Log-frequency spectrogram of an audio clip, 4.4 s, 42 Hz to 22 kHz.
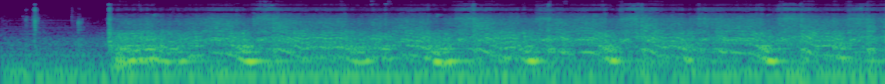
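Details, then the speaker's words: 1986 GMC Sierra engine with a new distributor, with a little gas in the carburetor and possible backfire; starter churns steadily with sharp firing pops that never catch: close to running but fuel starved. "She wants to so bad. She wants to so bad, guys. I mean, talking about it's it's so close."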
